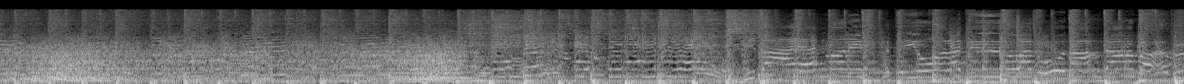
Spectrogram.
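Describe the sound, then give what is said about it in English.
A car engine roars as the driver accelerates to pull away from a car behind, a sustained loud, dense drone with rhythmic surging throughout. “Why don't you let that car behind you pass us? We're in no hurry. I'm always in a hurry, honey. Always in a hurry. Watch me make this baby walk away from him.”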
